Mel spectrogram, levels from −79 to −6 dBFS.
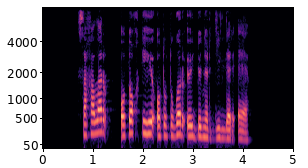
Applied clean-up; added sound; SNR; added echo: none; none; none; none.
